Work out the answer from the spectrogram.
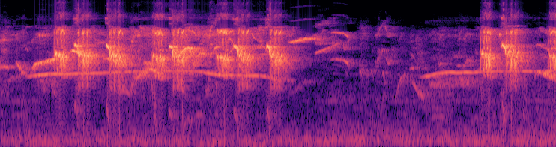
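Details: Outdoor Asian pied starling in continuous 'gacor ngeroll' song: rapid bursts of harsh, buzzy, rhythmic notes over a thin sustained whistle, a short pause with a rising whistle, then another noisy burst.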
